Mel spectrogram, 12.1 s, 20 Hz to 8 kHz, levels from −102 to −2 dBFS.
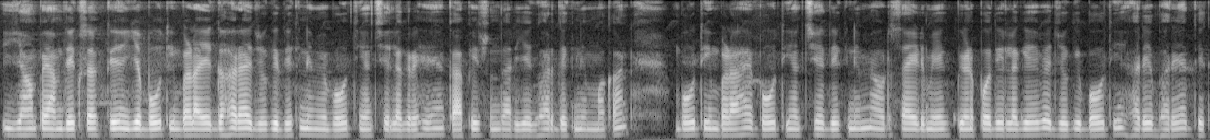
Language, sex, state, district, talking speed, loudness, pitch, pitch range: Maithili, male, Bihar, Kishanganj, 270 wpm, -18 LUFS, 130 Hz, 130-135 Hz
